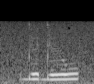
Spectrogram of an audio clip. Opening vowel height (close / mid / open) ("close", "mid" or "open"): close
